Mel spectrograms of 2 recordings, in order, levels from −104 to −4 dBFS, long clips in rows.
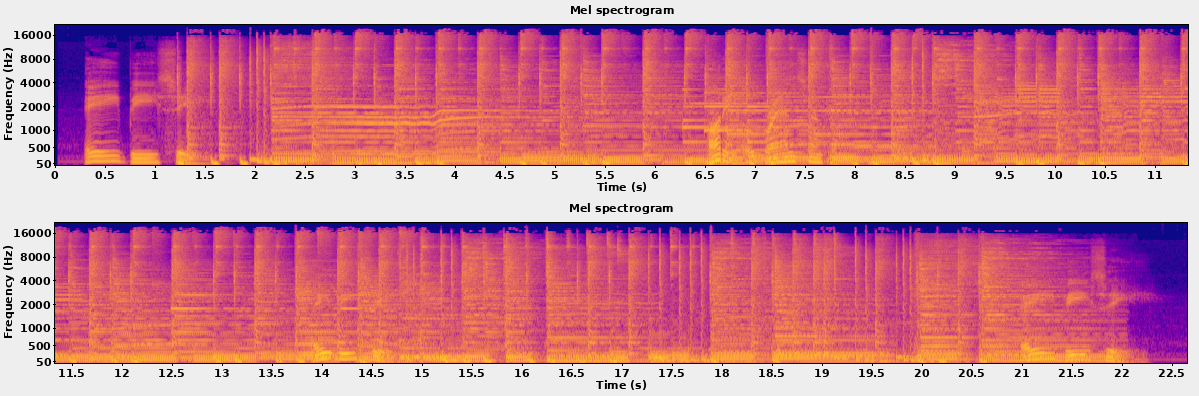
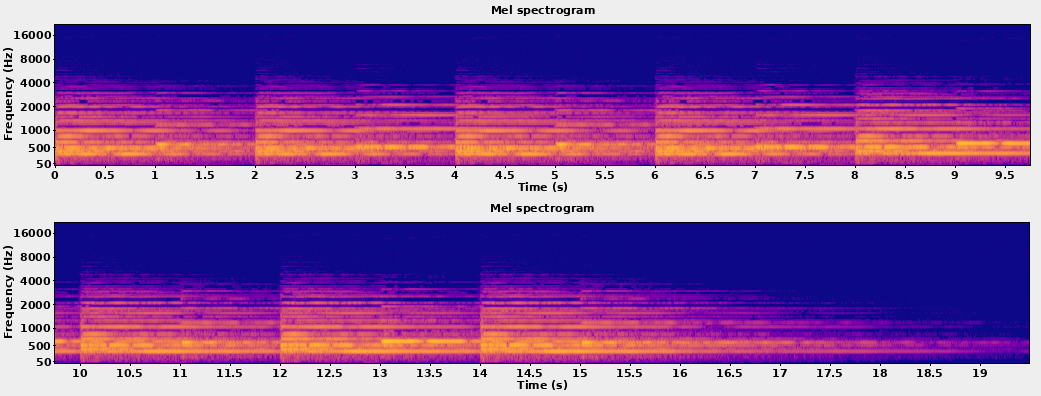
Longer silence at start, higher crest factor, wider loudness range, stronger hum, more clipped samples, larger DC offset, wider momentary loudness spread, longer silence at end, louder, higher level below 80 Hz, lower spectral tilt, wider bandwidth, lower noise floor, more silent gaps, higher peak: first, 0.3 s vs 0 s; about the same, 18 dB vs 16 dB; second, 2 LU vs 5 LU; neither; neither; neither; second, 5 LU vs 12 LU; second, 0.4 s vs 2.2 s; first, -21 LUFS vs -27 LUFS; first, -32 dBFS vs -78 dBFS; second, -3.5 dB/octave vs -8.5 dB/octave; first, 19.5 kHz vs 3.8 kHz; second, -48 dBFS vs -72 dBFS; neither; first, -4 dBFS vs -12 dBFS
